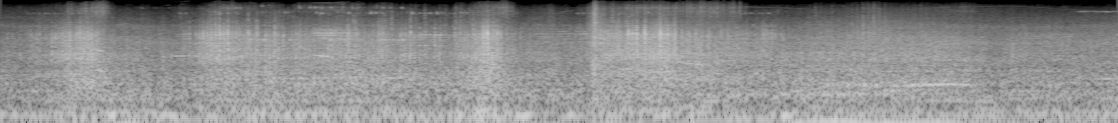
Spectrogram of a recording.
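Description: Bus engine rumbling at low speed, heard inside the cabin, with several short air-brake hisses as it creeps through a toll lane.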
